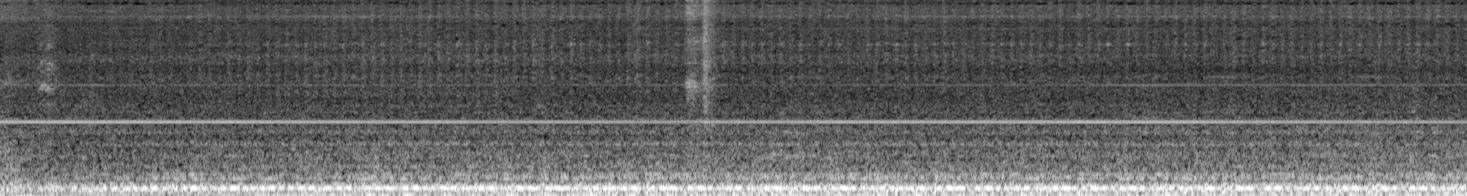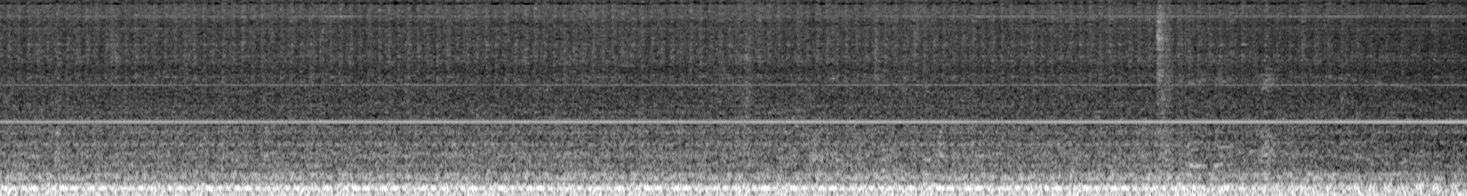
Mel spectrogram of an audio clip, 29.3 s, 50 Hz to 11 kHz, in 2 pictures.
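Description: Hakone Tozan Railway Moha 1 electric car standing still, its onboard equipment giving a loud, steady low hum with a thin, even high whine over it.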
